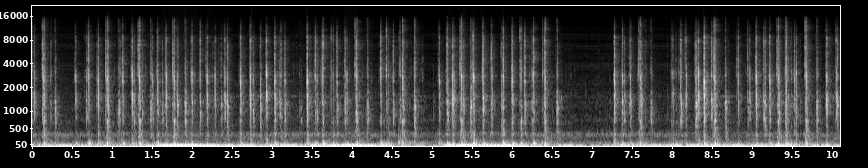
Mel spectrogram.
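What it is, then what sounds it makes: Plastic mechanical keyboard being typed on. Fingertips of both hands type continuously on a full-size black plastic Corsair K68 gaming keyboard with backlit keycaps, Cherry MX Red switches and a hollow plastic case. Fast, uneven bursts of short, bright clacking keystrokes are broken by brief pauses near 3, 5 and 7 seconds. A steady low hum sits underneath throughout.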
